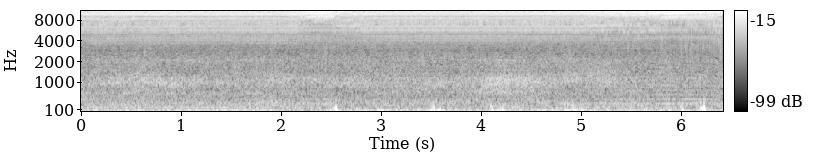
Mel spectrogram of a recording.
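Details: A male cicada on a bark-shedding Pacific Madrone in June, Ruch, Oregon, sings a steady, high hissing buzz to attract females, swelling briefly twice.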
